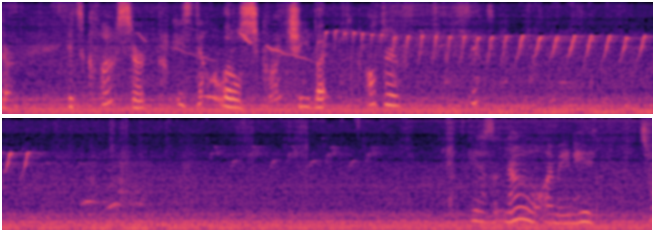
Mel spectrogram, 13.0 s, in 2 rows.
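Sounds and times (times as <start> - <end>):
steady low hum: 0.0 - 13.0
faint bird chirps: 1.2 - 8.0
bird singing whistled notes: 2.4 - 7.0.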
